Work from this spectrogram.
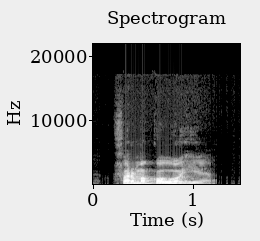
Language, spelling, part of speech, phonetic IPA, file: Ukrainian, фармакологія, noun, [fɐrmɐkɔˈɫɔɦʲijɐ], LL-Q8798 (ukr)-фармакологія.wav
- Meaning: pharmacology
